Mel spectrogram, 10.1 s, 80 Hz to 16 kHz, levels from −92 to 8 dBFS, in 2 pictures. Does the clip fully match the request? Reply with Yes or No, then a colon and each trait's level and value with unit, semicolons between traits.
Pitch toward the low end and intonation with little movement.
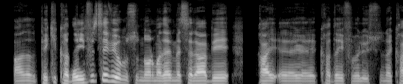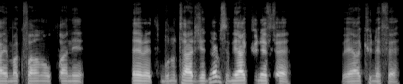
Yes: low, 120 Hz; narrow, 1.5 semitones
